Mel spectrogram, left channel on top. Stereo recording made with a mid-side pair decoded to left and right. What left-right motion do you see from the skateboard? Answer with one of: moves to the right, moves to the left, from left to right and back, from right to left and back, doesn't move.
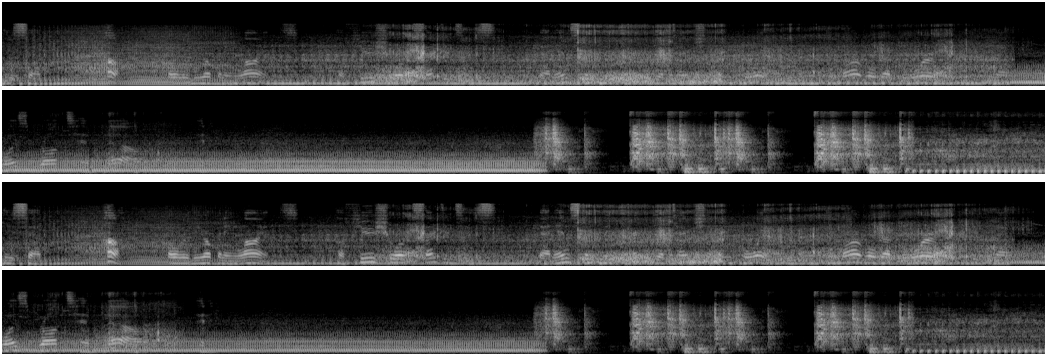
moves to the right.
